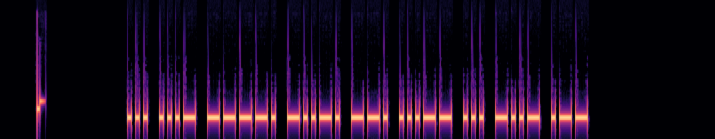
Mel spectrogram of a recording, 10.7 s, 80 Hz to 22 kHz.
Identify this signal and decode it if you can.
Morse code, heard as a keyed tone, about 20 wpm, 700 Hz. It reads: SV9/G3SXW
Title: Difficult Call Signs 20wpm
